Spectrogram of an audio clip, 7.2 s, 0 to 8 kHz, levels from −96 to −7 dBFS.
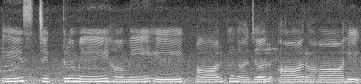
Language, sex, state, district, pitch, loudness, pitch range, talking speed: Hindi, female, Madhya Pradesh, Dhar, 225 Hz, -15 LUFS, 215-255 Hz, 85 wpm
